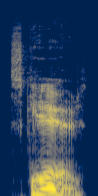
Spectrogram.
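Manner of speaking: scornful one-word question; sneering. A narrator's reading. Official looks down at the local drinker, sneering. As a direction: throw the word back with a sneer. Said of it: "Cribben sneered down at Love".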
